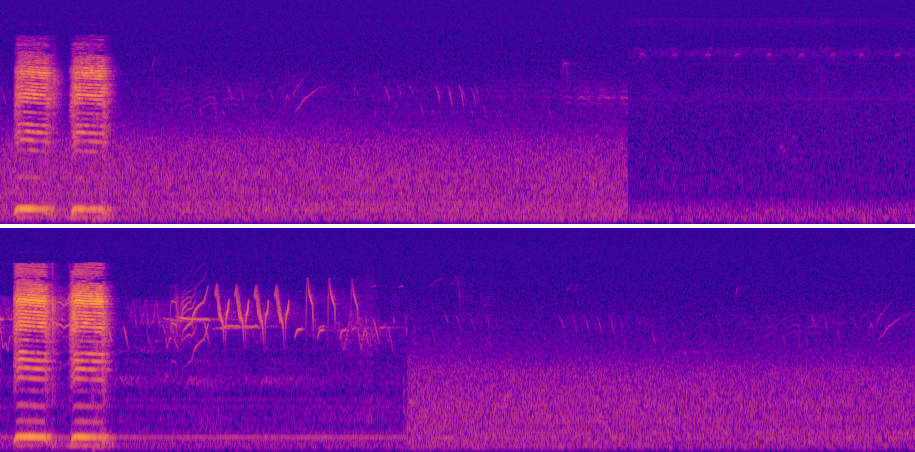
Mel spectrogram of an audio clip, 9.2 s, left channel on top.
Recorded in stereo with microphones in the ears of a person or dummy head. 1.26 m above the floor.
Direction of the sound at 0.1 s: 80° right.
